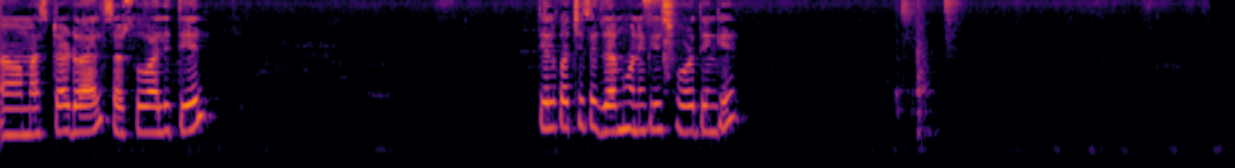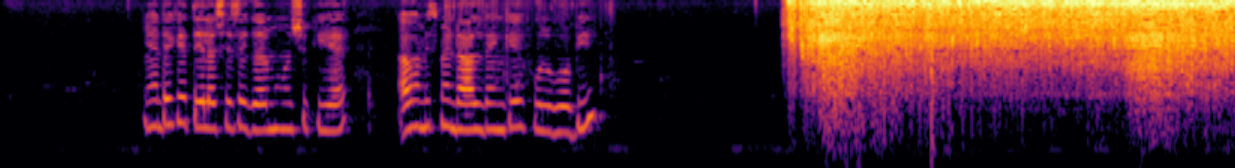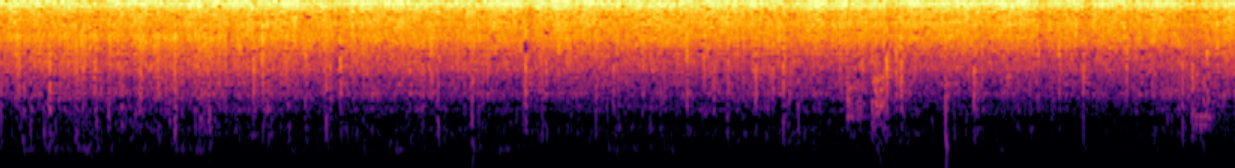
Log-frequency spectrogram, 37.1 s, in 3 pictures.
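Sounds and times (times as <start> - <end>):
vegetables sizzling in hot oil: 20.2 - 37.0.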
